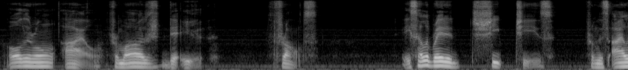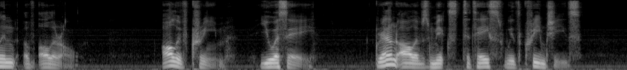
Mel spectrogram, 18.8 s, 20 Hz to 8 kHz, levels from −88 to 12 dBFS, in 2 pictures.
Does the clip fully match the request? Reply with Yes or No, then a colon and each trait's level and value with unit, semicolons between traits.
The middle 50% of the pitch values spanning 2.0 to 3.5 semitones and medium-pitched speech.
No: average, 3.0 semitones; low, 115 Hz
